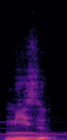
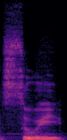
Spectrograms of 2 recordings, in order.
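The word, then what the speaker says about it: 水: Mizu, kunyomi, Japanese standalone reading, and sui, onyomi, sound compound reading, written with 4 strokes.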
